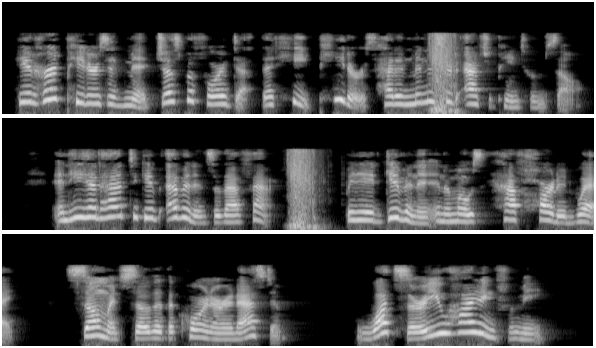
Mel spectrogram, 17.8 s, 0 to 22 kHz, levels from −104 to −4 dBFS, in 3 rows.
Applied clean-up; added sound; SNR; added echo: classical method log-MMSE.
